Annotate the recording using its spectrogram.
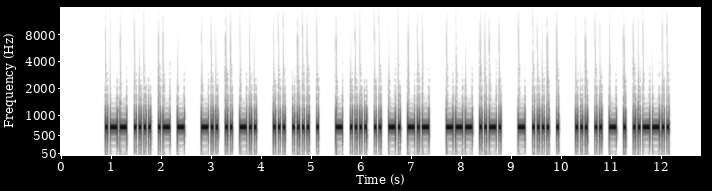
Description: Morse code, heard as a keyed tone, about 25 wpm, 700 Hz. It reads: WHAT DID SHE THINK OF THE SITE?
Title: Sentences from Top 1000 Words - Review Part 4 - 25wpm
